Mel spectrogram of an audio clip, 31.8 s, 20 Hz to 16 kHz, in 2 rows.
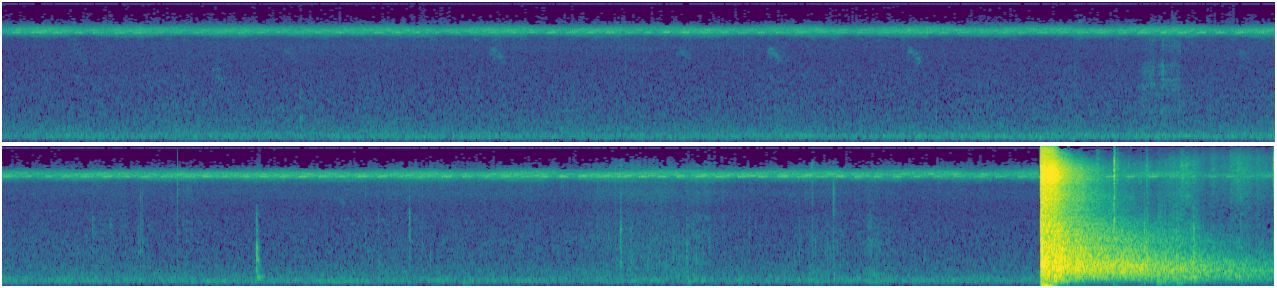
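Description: Insects droning steadily as a continuous high buzz. Near the end a single rifle shot from an AR-15 chambered in 7.62x40WT cracks out, by far the loudest sound, and its echo dies away over about a second.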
